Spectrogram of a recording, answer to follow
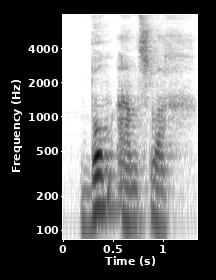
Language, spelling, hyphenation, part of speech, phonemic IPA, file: Dutch, bomaanslag, bom‧aan‧slag, noun, /ˈbɔm.aːnˌslɑx/, Nl-bomaanslag.ogg
- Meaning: bomb attack (mostly used for attacks by people not part of regular troops, with a negative connotation)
